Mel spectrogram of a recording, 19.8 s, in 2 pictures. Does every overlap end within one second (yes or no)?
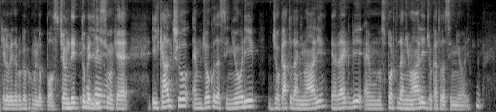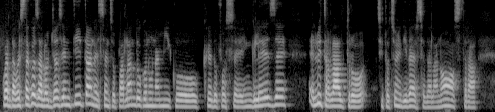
yes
